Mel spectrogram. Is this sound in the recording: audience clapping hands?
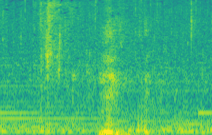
no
